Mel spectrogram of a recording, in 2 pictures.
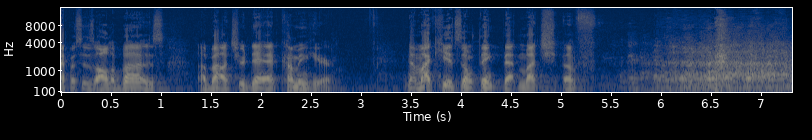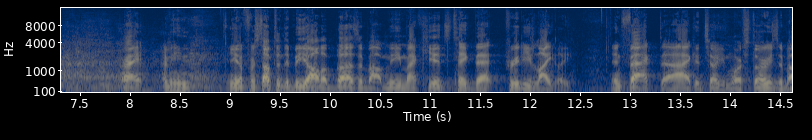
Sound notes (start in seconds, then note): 5.6 laughs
